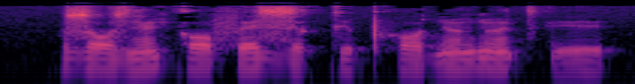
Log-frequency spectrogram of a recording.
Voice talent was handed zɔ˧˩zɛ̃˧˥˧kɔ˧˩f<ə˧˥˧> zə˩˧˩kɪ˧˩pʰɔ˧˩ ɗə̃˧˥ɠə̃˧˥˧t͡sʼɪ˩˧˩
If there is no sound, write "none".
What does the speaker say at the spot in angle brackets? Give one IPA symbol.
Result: ɛ˧˥˧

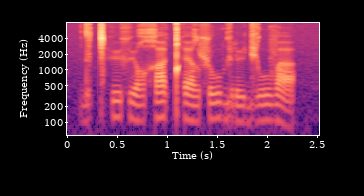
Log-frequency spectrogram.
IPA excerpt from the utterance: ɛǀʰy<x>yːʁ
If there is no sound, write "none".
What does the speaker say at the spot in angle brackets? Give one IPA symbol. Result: x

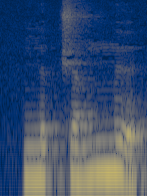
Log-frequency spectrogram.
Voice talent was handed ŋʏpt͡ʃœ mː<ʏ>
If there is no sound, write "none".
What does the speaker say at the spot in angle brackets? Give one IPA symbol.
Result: ʏ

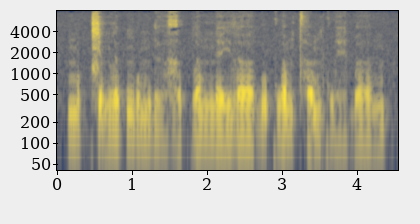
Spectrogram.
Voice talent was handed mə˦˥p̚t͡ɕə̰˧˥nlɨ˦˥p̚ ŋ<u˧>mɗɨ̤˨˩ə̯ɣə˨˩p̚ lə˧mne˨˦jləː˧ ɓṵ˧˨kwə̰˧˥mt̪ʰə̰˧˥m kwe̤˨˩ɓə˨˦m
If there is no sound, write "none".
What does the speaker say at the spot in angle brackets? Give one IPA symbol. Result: u˧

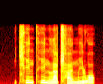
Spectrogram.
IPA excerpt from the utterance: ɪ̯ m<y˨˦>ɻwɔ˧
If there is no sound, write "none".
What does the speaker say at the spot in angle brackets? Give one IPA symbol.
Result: i˨˦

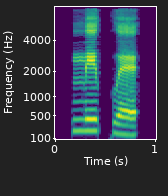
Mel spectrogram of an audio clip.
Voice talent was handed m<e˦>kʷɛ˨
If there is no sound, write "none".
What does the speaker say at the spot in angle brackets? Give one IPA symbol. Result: e˦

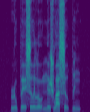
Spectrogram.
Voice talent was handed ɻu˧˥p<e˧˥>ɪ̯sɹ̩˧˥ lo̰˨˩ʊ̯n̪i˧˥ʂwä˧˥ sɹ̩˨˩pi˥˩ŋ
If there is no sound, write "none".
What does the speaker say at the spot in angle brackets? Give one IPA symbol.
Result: ḛ˨˩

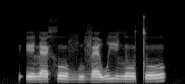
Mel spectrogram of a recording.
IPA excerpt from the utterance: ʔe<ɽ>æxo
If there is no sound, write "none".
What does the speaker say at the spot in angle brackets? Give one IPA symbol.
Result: l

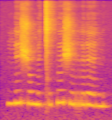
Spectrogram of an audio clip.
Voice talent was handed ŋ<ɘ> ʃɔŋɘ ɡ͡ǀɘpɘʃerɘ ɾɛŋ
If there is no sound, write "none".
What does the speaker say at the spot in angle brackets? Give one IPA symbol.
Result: e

